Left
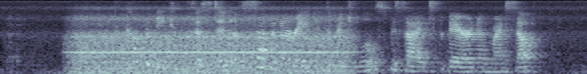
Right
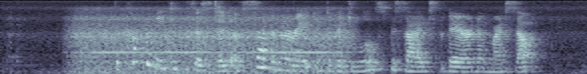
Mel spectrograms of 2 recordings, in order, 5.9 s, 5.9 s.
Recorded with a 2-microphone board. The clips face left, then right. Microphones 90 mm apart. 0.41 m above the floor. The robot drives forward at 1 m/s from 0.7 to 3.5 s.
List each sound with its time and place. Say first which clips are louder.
1.1 s a woman speaking: right 3 dB; 25° right (ahead or behind), 1.2 m; by 5.3 s 10° right (ahead or behind), 3.5 m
